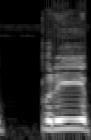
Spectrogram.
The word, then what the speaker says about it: prey: ई का उच्चारण ए के रूप में, वाई है, इसका उच्चारण या के रूप में हो जाएगा, प्रे। क्या पढ़ें? प्रेया नहीं पढ़ेंगे, प्रे डायरेक्ट पढ़ लेंगे।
